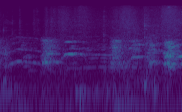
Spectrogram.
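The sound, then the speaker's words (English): A dog whimpers and lets out short, high-pitched yelping barks, several whiny bursts in quick succession, fairly soft, with no one talking. “Oh, I thought that was her crying.”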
